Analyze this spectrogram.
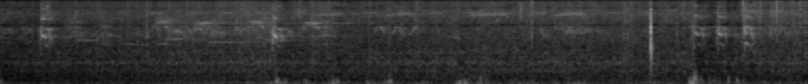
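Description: Campo flicker giving short, scattered calls, with low rumbling thumps throughout and a sharp knock about five seconds in.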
